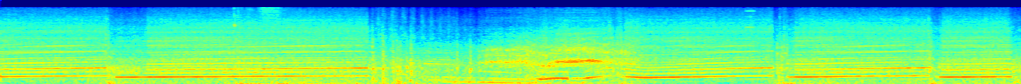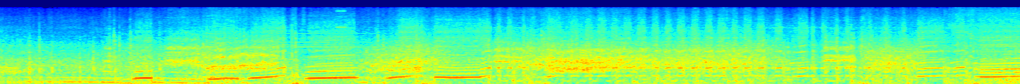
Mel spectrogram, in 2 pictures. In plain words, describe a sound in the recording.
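A race car engine roars and revs up and down through the gears.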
